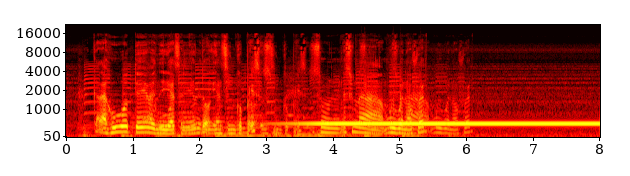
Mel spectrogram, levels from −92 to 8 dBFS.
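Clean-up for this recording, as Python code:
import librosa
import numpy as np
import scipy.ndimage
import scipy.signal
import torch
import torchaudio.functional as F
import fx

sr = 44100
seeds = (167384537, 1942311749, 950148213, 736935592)

y = fx.fix_declip(x, sr, threshold_db=-11.0)
y = fx.notch(y, sr, hz=490.0, q=30.0)
y = fx.fix_echo_inverse(y, sr, delay_ms=693, level_db=-9.5)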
